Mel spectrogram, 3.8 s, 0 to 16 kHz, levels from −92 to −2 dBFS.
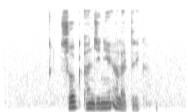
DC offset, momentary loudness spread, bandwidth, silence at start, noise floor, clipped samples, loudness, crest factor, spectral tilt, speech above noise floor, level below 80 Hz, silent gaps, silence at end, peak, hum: under 0.1%; 22 LU; 11.5 kHz; 1 s; -75 dBFS; under 0.1%; -42 LUFS; 20 dB; -4 dB/octave; 33 dB; under -90 dBFS; none; 1 s; -26 dBFS; none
